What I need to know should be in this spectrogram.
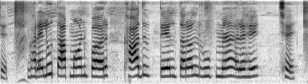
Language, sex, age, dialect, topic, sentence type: Maithili, female, 18-24, Eastern / Thethi, agriculture, statement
